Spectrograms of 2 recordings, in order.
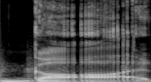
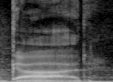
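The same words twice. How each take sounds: First: The word sounds grand, drawn out and weighty. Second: The word sounds plain and ordinary. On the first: "You hear how I said that? ... when really educated people ... they're really trying to get a point across" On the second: "They don't say God"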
